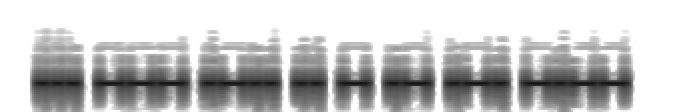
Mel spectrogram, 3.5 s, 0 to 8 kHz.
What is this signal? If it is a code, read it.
Morse code, heard as a keyed tone, about 32 wpm, 650 Hz. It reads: SOLITARY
